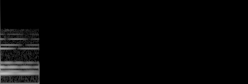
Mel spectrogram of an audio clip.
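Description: A short electronic computer chime of several steady tones sounding together, with a click near its start, cut off abruptly less than half a second in. Dead silence follows.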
